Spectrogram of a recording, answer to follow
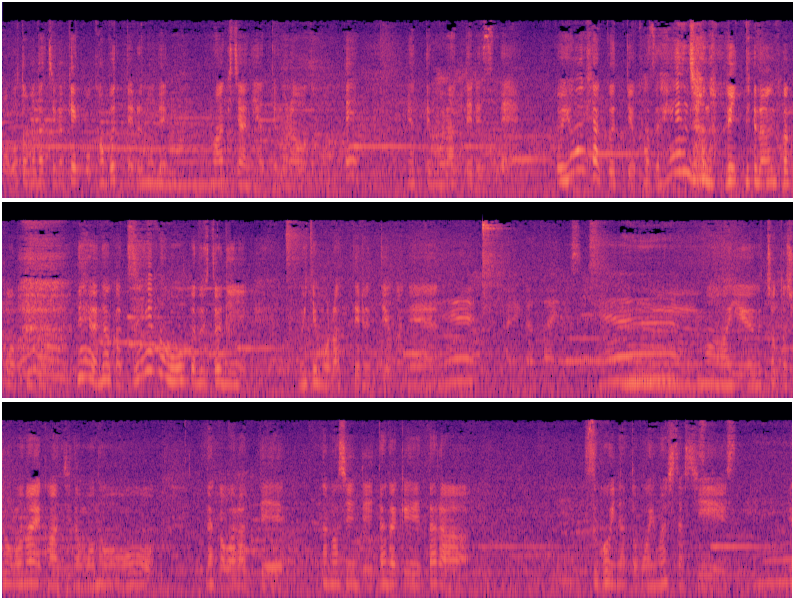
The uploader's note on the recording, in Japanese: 初の屋外収録です！初めての対面での収録です。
